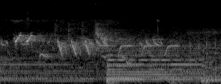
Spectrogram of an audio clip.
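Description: Birds singing in quick, high chirps and short trills, with a steady low tone coming in partway through and holding beneath the calls.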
